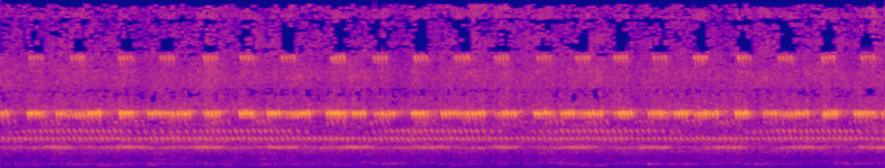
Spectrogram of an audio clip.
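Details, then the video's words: Shrill unbroken cricket chorus used as rat repellent, bedtime sound and bird-training tutor; several high ringing bands pulse quickly and evenly, with occasional faint low croaks beneath. "Suara jangkik pengusir tikus pengantar tidur"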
